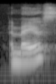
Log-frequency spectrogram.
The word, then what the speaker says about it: Emmaus: lot of raising money for emmaus i've been told that's the way to pronounce it i hope it is um so we've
